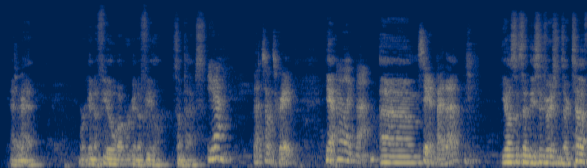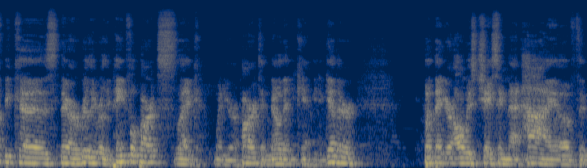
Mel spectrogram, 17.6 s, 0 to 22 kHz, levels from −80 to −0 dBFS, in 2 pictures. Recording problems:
off-mic speech; far
room echo; slight; dies away in 0.3 s
background chatter; faint; throughout; 3 voices, 30 dB below the speech

